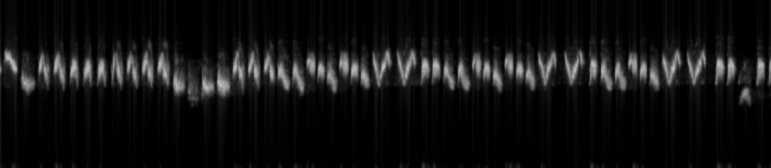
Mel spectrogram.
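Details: High, rapid forest skylark song made of repeated V-shaped slurred chirps in a steady rattling stream that briefly drops lower, with a single low note near the end.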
